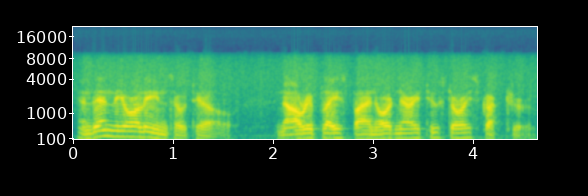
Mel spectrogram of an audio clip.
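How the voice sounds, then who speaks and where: An American man narrating a 1950s educational film in a measured, formal, literary manner. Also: mid-range voice. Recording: dull 1958 film soundtrack, radio-like.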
